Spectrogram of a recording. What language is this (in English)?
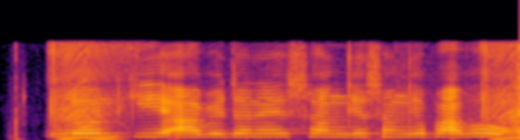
Bangla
